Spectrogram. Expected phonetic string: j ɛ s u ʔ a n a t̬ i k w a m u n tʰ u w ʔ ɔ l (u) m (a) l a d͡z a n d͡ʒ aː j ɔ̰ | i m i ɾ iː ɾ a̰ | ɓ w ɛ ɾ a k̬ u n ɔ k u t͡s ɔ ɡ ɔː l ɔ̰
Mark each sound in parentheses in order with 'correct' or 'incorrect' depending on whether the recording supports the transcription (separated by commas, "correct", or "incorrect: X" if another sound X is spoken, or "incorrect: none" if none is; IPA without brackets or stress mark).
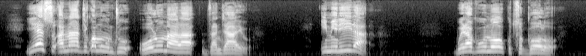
correct, correct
